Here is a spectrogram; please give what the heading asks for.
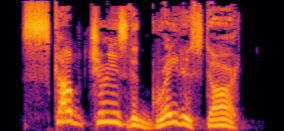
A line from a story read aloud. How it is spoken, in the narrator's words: exclaimed, his voice ringing with emotion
